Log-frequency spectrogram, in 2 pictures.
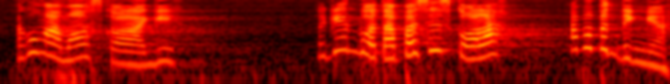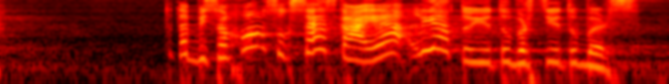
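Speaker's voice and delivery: put-on sulky teenage daughter. Shown as a demonstration. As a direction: rattle off a defiant refusal of school. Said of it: "dengan intonasi segitu waktu ngomong sama orang tuanya". (anak perempuan membantah orang tua dengan nada tinggi)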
